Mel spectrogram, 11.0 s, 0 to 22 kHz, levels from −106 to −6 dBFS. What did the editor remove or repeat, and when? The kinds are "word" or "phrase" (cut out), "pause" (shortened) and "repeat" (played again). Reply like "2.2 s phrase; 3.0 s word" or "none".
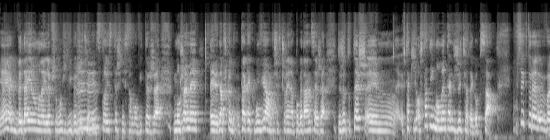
none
